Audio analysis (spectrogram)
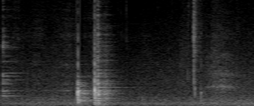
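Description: Bread baking pans being handled in a home kitchen, giving two close metallic clanks in quick succession and a lighter knock a moment later, with no talking.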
